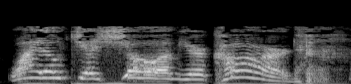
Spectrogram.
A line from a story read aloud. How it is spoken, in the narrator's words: he yells out to the guy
